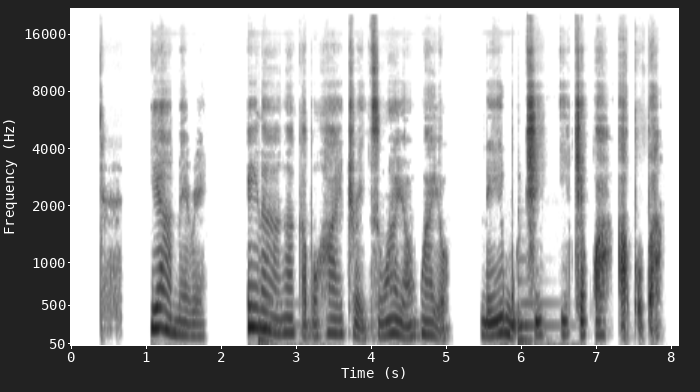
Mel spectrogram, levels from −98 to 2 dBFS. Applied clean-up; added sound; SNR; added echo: none; Bowed string instrument; 12 dB; none.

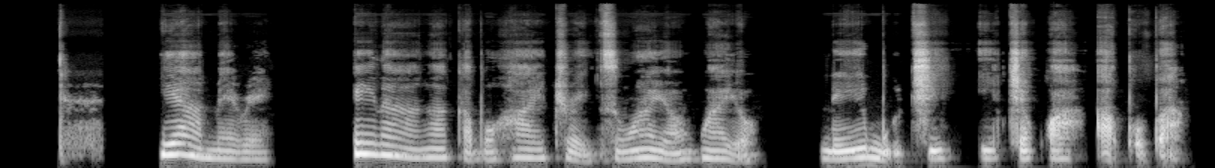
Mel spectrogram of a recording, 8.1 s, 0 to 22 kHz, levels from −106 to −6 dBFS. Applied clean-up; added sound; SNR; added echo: none; none; none; none.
